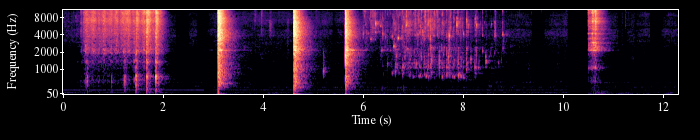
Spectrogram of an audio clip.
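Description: Rice grains rustling as they are stirred in a hot pan. Then a whole coconut is struck sharply three times to crack it open, and its water splashes as it pours into a bowl.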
